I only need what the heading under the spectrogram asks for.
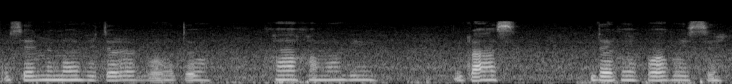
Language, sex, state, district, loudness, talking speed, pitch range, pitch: Assamese, female, Assam, Sonitpur, -20 LUFS, 55 wpm, 185-205 Hz, 195 Hz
